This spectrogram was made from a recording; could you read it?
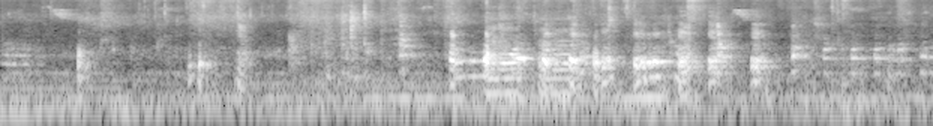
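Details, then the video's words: Afternoon crowing by a laughing rooster together with a Pelung and a Bangkok rooster: a stuttering series of short pulsed notes rising and falling over about two seconds, somewhat distant, with soft background noise. "Ayam jago ketawa drngan ayam jago pelung bangkok sore hari"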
